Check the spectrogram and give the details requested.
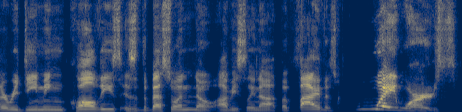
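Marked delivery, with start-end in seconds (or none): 4.5-5.7 WAY drawn out high, then falling on worse; exaggerated, slow emphasis on WAY; emphatic. Real, not acted. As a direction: stretch "way worse" slowly with a big high swoop. Emphatic contrast with first film.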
